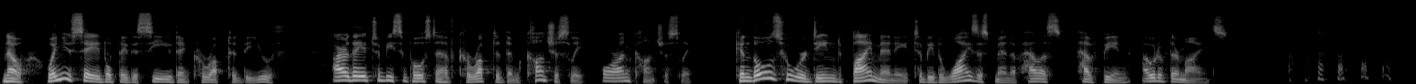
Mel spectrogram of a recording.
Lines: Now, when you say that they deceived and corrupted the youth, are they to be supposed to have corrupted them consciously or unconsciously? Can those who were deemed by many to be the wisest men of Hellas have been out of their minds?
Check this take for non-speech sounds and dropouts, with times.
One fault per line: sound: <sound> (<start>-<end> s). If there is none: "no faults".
sound: laugh (12.9-13.9 s)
